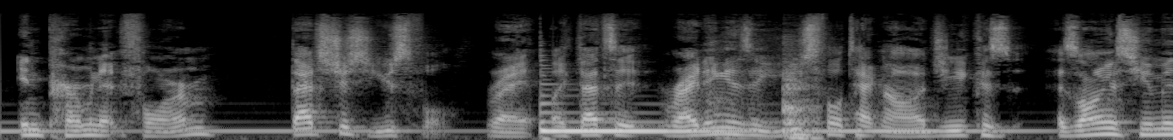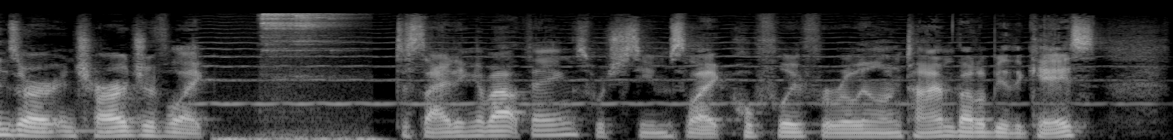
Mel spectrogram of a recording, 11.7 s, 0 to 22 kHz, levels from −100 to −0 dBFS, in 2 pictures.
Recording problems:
background music; very loud; throughout; 2 dB above the speech
footsteps; noticeable; at 3.5 s; peak 3 dB below the speech
jangling keys; loud; at 7 s; peak 1 dB above the speech

